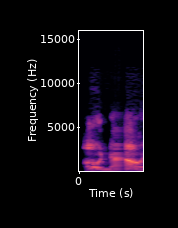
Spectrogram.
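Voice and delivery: loud, high-pitched feigned panic; mock alarm. Kid winding up his mom in the car, mock alarm. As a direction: cry out in exaggerated alarm.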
